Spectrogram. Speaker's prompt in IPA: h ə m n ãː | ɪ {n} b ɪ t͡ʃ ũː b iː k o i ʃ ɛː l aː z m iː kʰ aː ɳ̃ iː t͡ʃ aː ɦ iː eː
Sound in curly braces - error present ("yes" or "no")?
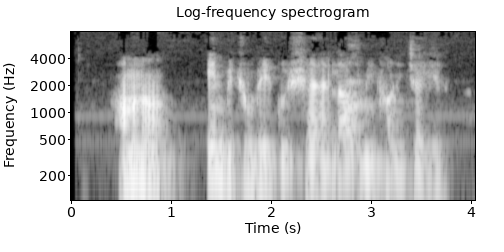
no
